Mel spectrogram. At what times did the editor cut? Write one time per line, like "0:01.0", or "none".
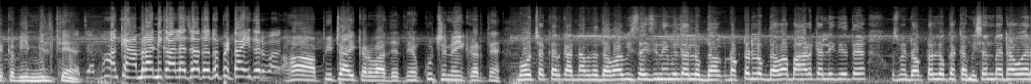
0:05.0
